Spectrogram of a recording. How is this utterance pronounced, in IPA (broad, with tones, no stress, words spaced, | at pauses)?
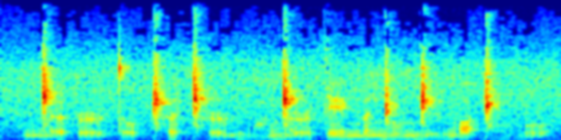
ŋ͡ǁə˩˧ʔə˞˩ to˩ǁʰə˧ǁʰə˞˩ mbɑ̤˥ŋ͡ǁə˞˩˧te˥ ŋə˥ŋ͡ǁu˧˥ŋ͡ǁɨ˩˧ ŋɔ˥ɡ͡ǁɔ̤˧˥ɠo˩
